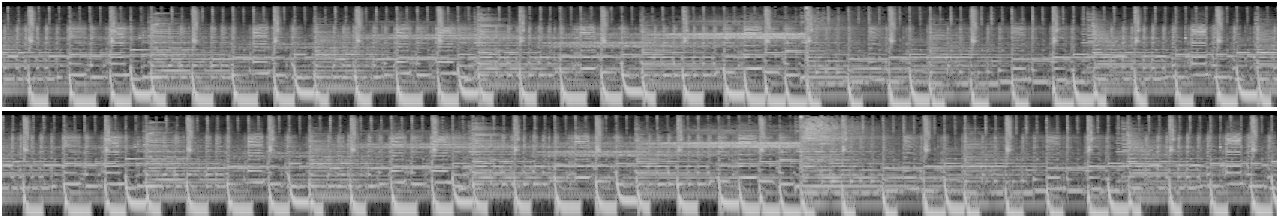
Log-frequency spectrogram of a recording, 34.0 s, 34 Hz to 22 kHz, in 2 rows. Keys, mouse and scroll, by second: 2.9-3.4 drag, 9.7 c, 12.0-12.5 drag, 13.8 4, 14.6 Return, 17.2 click, 20.9 click, 25.7-26.0 typing, 27.7 typing, 28.1 click, 31.5 click.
